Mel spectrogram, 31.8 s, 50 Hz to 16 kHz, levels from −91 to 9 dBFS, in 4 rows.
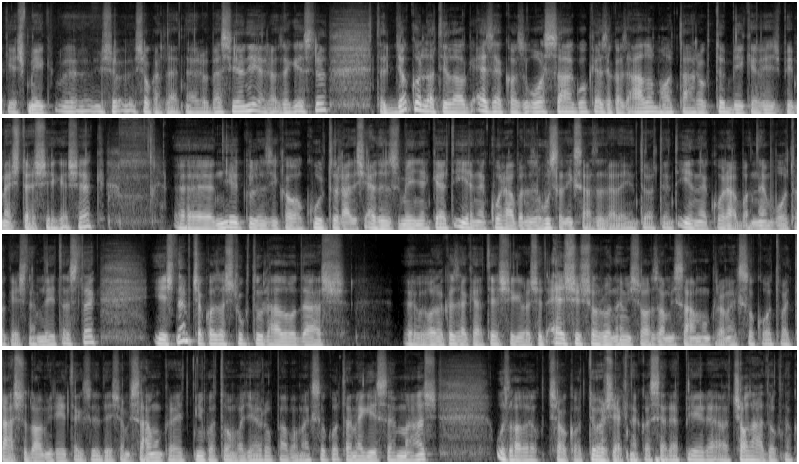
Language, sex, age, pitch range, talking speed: Hungarian, male, 60-79, 120-145 Hz, 140 wpm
